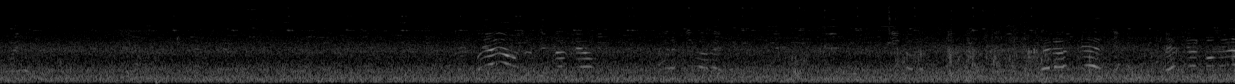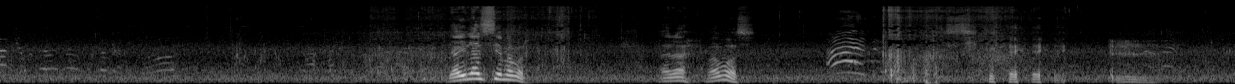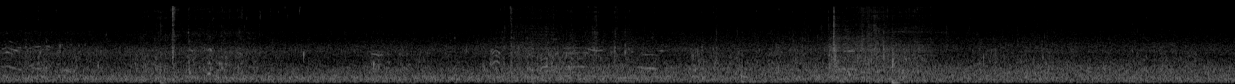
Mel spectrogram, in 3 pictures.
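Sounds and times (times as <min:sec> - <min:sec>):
river background rush: 0:00.0 - 0:37.0
water churning: 0:11.9 - 0:18.2, 0:20.6 - 0:22.7, 0:28.3 - 0:34.9
splash of diving into water: 0:21.2 - 0:22.4.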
